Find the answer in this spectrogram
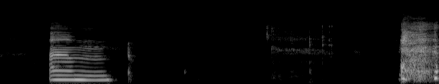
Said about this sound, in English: if you hear sniffles or coughing, sorry, not sorry. I'm starting to get sick and she is getting over being sick.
